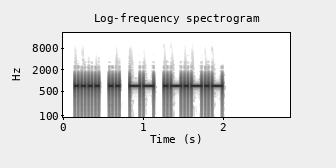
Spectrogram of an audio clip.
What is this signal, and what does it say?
Morse code, heard as a keyed tone, about 28 wpm, 700 Hz. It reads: HIM.
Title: Sentences from Top 1200 Words 28wpm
